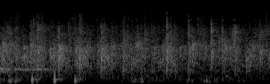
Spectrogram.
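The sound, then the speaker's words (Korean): Steady audience applause thanking sponsors who donated gift sets, a dense patter of many hands clapping at once, moderately loud and unbroken, with no voices standing out above it. “박수 한번 좀 감사합니다.”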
